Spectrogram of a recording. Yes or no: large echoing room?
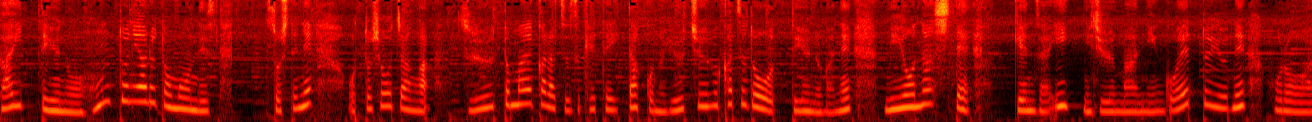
no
